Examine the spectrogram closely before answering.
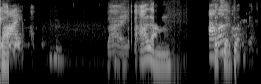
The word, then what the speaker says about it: Paalam: Paalam. That's a good, okay. It's a goodbye. Paalam. In Tagalog. Baalam?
